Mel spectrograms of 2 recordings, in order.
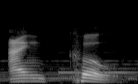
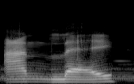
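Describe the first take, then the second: First: The word is said with a K sound. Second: The word is said without a K sound. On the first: The speaker calls it right. "we do pronounce the K" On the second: The speaker calls it wrong. "it's not anle"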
